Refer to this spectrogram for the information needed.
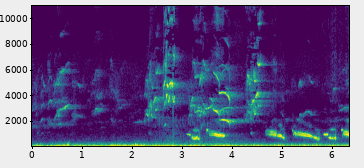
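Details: Australian magpie in a tree in Kings Park, Perth, Western Australia, giving rich warbling notes that slide and break around a mid pitch, with bursts of higher chatter, over a steady low rumble of background noise.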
